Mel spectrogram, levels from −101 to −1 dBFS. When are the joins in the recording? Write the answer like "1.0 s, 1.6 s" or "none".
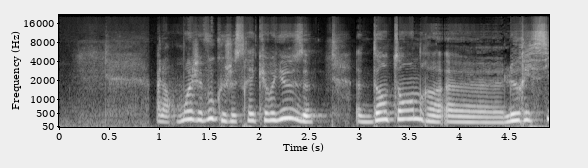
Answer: none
